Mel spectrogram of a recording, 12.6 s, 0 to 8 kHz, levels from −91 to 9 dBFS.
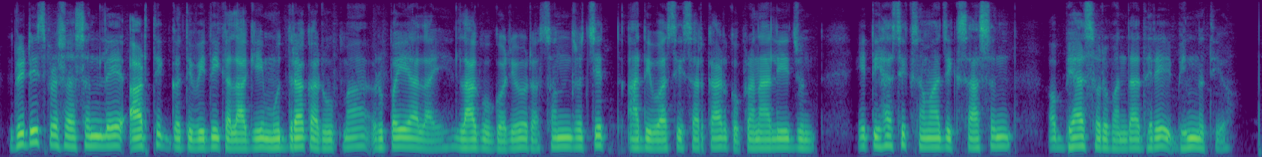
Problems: none marked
